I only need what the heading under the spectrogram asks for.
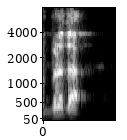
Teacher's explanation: जो एक्चुअल में अंग्रेज हैं वो ब्रदर में र अर्थात आर का उच्चारण नहीं करते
